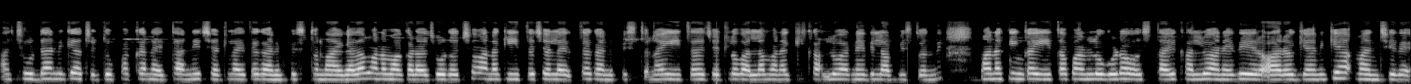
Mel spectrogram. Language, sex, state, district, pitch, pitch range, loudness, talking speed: Telugu, female, Telangana, Nalgonda, 235 Hz, 230-245 Hz, -15 LUFS, 145 wpm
